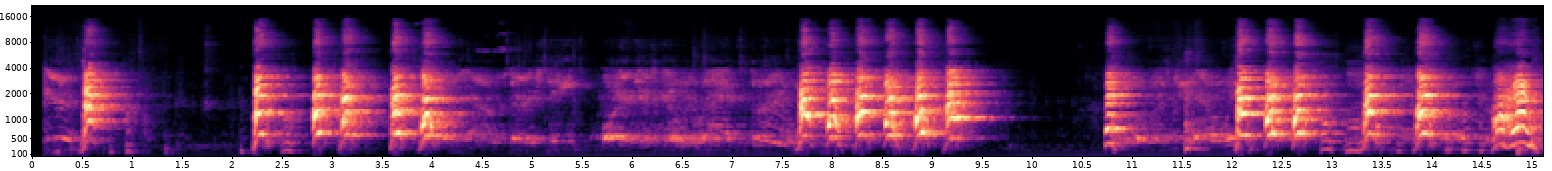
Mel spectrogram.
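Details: Keeshond puppy barking at a Halloween skeleton: bursts of sharp, high yapping barks in quick runs of four to six, separated by short pauses, with some speech-like sound between bursts.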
